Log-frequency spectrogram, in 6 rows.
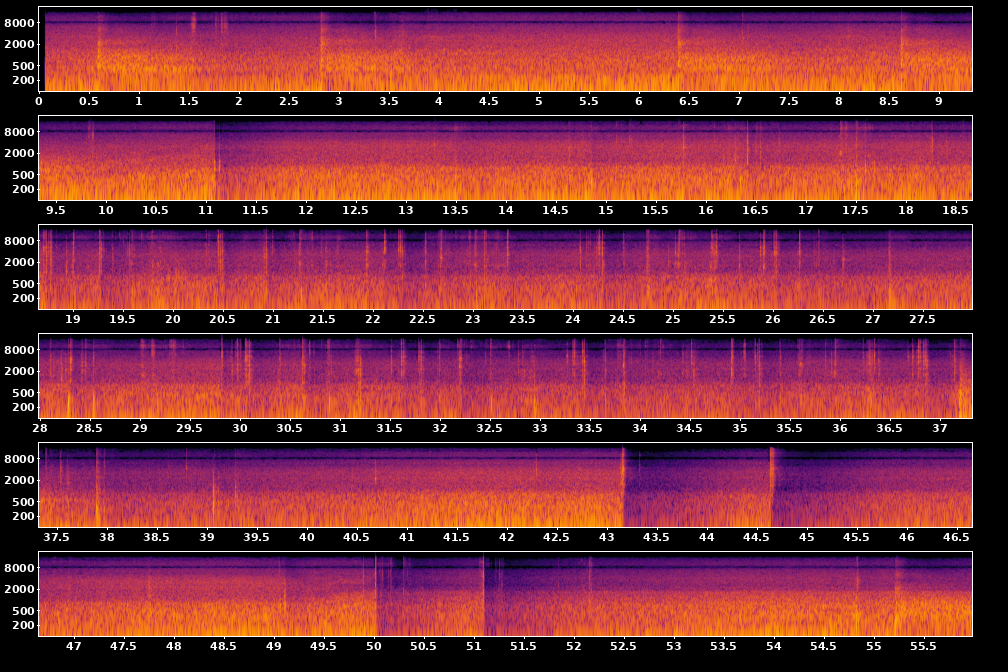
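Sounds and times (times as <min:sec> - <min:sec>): steady rumbling noise: 0:00.1 - 0:55.9
sharp loud knock: 0:37.2 - 0:38.3.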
